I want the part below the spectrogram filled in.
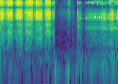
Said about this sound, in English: I might just hit that with some sandpaper right now.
